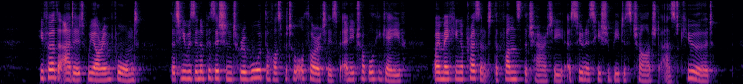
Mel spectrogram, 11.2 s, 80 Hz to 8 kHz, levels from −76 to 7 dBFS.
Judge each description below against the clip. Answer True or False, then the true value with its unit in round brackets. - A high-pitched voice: True (195 Hz)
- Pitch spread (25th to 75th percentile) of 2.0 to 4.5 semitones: True (2.9 semitones)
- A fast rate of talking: True (220 wpm)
